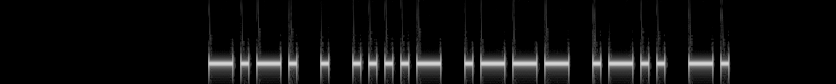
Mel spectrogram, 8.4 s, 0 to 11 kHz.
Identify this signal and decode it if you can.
Morse code, heard as a keyed tone, about 15 wpm, 700 Hz. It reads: CE4JLN
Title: DXCC-100 Call Signs - 6 Characters - Repeated 3x - 15wpm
